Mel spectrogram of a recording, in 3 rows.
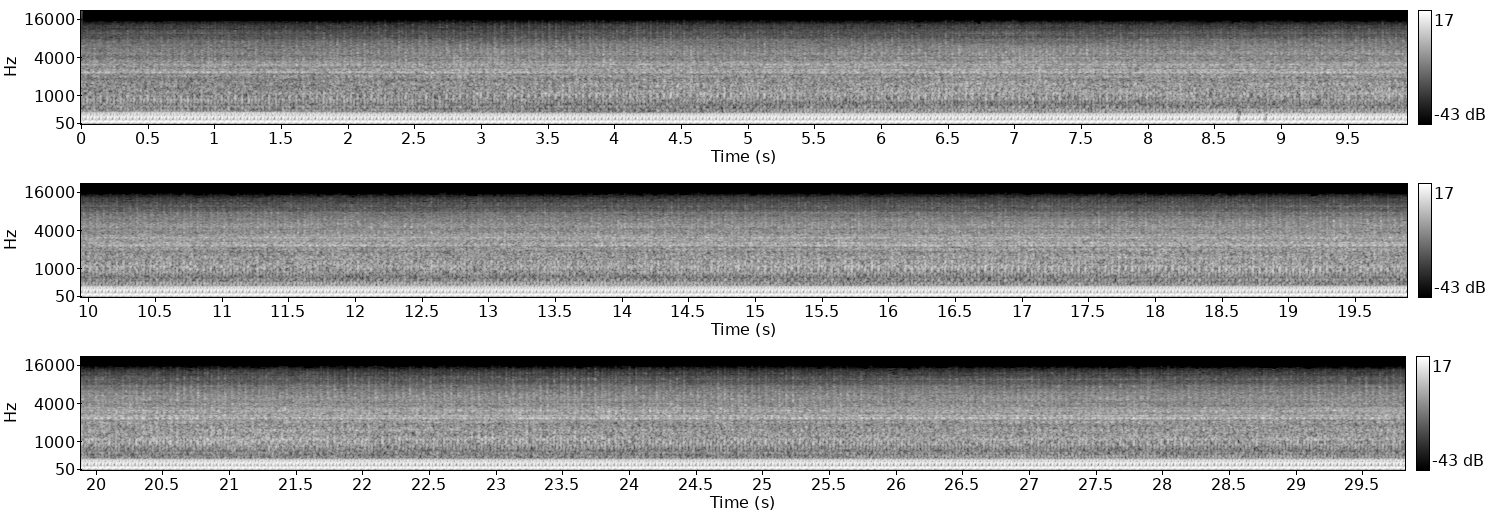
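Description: Harley-Davidson Iron 883's air-cooled V-twin running through Vance & Hines Short Shots slip-on mufflers, holding a steady engine speed with no revving up or down.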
